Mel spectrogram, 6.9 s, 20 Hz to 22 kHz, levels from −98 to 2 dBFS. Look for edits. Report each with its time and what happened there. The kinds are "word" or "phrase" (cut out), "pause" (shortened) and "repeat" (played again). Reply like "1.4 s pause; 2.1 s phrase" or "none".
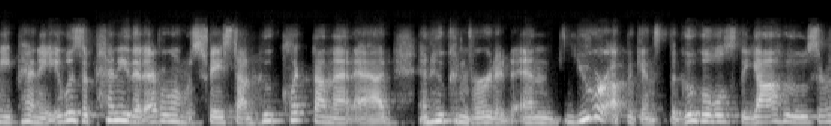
1.7 s phrase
